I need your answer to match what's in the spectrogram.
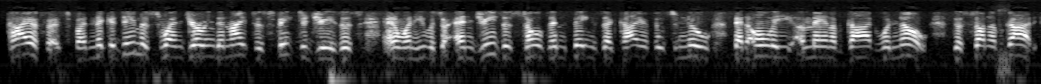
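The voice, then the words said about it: New York accent. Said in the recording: “You're originally from New York. I can hear it in your accent.”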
